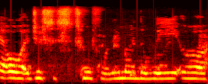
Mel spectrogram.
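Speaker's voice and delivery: normal talking voice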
